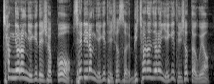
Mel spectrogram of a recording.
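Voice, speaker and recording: Casting: man in his 60s, pastor, fairly high and very animated voice, playful and engaging with the crowd. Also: fairly quick. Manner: animated, playful, has the audience repeat phrases. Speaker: pastor and longtime teacher. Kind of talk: sermon to a mothers' gathering. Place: church, before a live audience.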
